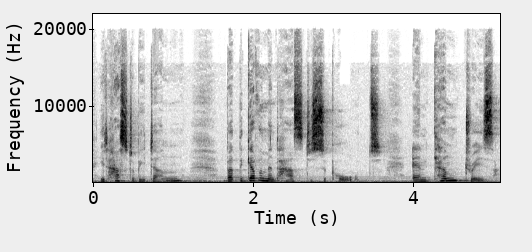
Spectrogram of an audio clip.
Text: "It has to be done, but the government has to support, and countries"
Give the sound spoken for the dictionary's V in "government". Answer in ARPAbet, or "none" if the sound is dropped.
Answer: V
